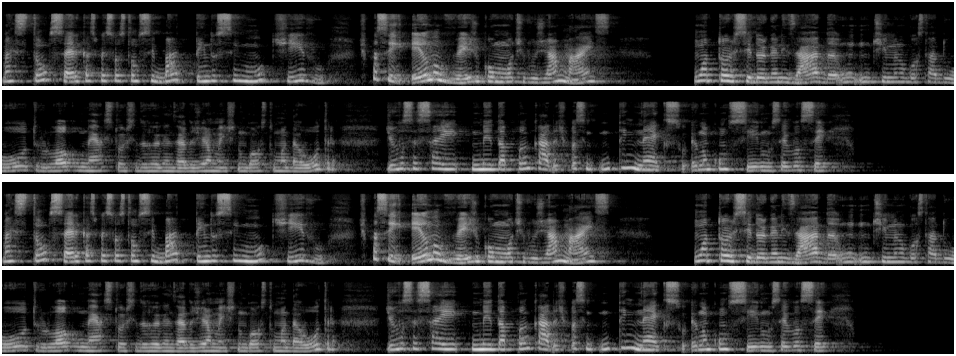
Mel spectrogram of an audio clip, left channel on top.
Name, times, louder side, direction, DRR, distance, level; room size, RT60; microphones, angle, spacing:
voice 1, 0.0-6.1 6.9-18.1, right 2 dB, 15° right, 0.8 m, -23 dB
24.0 x 17.5 x 9.1 m
head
